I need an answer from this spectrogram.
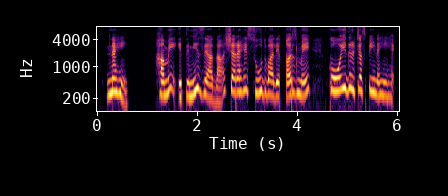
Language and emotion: Urdu, disgusted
